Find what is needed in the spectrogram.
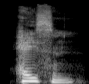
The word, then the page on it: hasten: ‘heɪsn; ‘хэйсн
